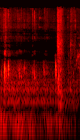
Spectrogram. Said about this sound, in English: He just gallops away.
